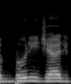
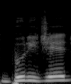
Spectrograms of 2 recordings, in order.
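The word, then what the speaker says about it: Buttigieg: as it is because it's basically spelled booty judge and that's almost how it's pronounced really it's booty J kind of booty J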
